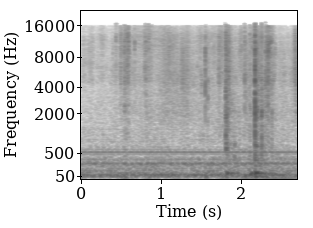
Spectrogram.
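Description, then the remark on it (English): Thin pages of a Bible that is being bound rustle and flip in a few soft, crinkly swishes as someone turns to Revelation chapter 1, with two sharper turns near the end, over a low steady hum and no talking. “My Bible is being bound and I have trouble turning the pages.”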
